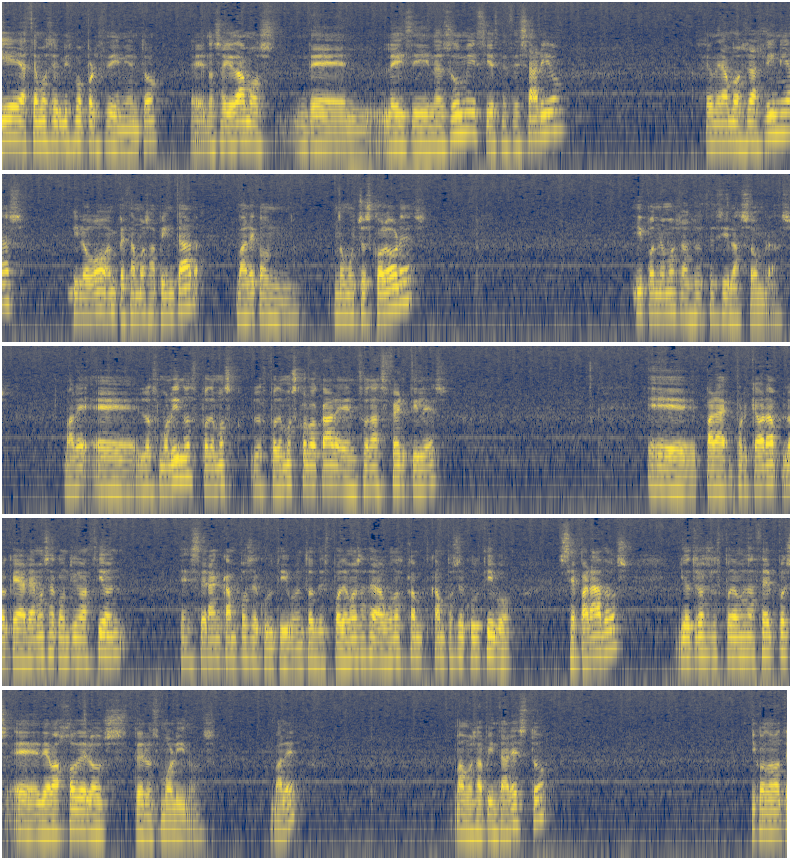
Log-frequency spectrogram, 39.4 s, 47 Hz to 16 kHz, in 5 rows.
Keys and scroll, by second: 4.8 ctrl+alt+z, 4.9-8.3 typing, 6.3 ctrl+t, 8.8 ctrl+z, 9.4 [, 10.0 e, 10.5 ctrl+z, 10.9 [, 12.9 ctrl+z, 13.5 b, 13.5 ctrl+z, 13.9 space, 14.8 z, 16.6 v, 17.7 ctrl+t, 18.1 Return, 18.2 z, 18.6 ctrl+t, 19.0 Return, 19.0 v, 19.7 ctrl+t, 20.0 Return, 20.1 v, 21.2 z, 22.2 b, 25.9 [, 27.7 ctrl+z, 30.8 ctrl+z, 35.1 b, 35.4 ], 35.5 ctrl+z, 37.1 ctrl+z, 38.2 [, 38.5 [, 38.6 ], 39.0 space.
